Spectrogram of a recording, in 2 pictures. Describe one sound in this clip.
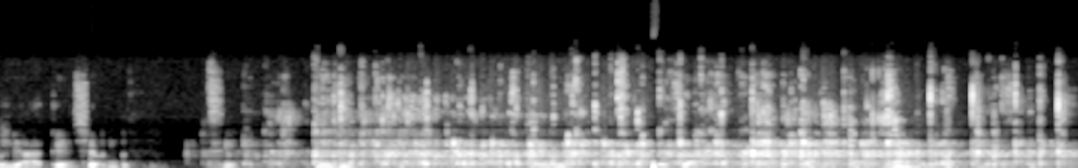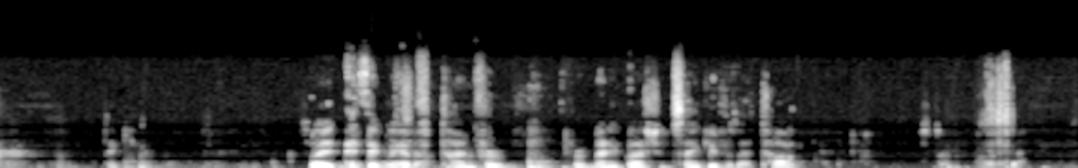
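An older man speaks calmly through a microphone in a large, echoing hall.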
